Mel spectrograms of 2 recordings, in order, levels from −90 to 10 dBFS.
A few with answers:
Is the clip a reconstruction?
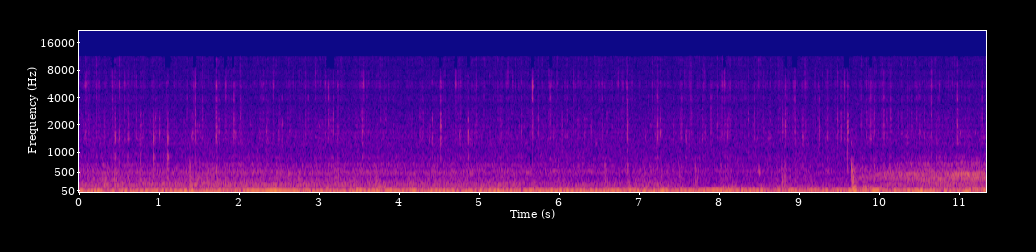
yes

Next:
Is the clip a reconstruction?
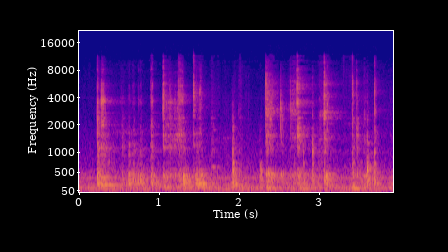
no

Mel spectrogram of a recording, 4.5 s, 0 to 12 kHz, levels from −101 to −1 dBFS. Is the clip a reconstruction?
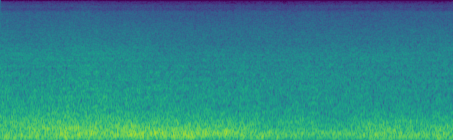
no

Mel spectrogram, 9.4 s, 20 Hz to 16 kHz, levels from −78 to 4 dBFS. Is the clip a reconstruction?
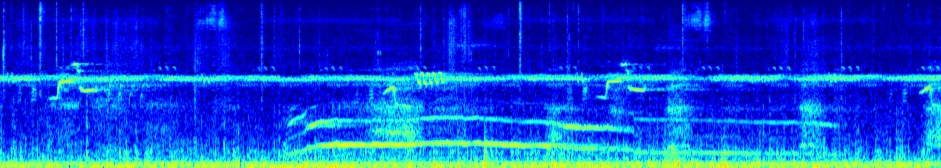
yes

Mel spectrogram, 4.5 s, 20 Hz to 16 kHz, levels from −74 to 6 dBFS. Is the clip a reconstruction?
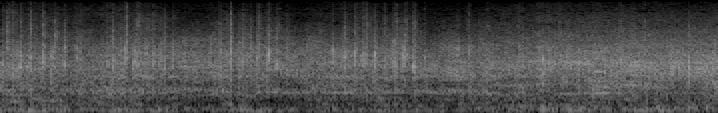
yes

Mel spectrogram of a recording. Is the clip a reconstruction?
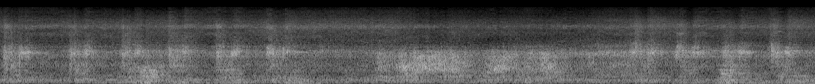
yes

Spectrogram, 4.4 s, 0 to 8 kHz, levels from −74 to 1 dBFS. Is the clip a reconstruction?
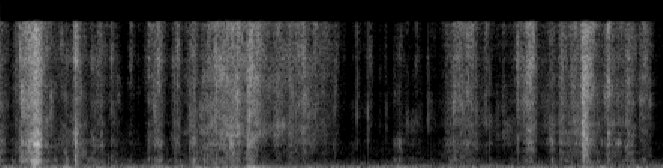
yes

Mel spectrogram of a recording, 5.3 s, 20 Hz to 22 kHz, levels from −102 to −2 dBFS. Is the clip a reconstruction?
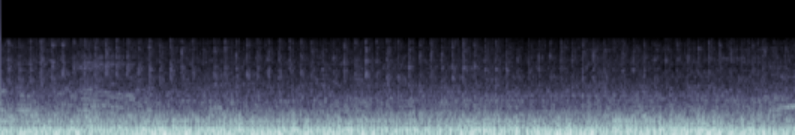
yes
